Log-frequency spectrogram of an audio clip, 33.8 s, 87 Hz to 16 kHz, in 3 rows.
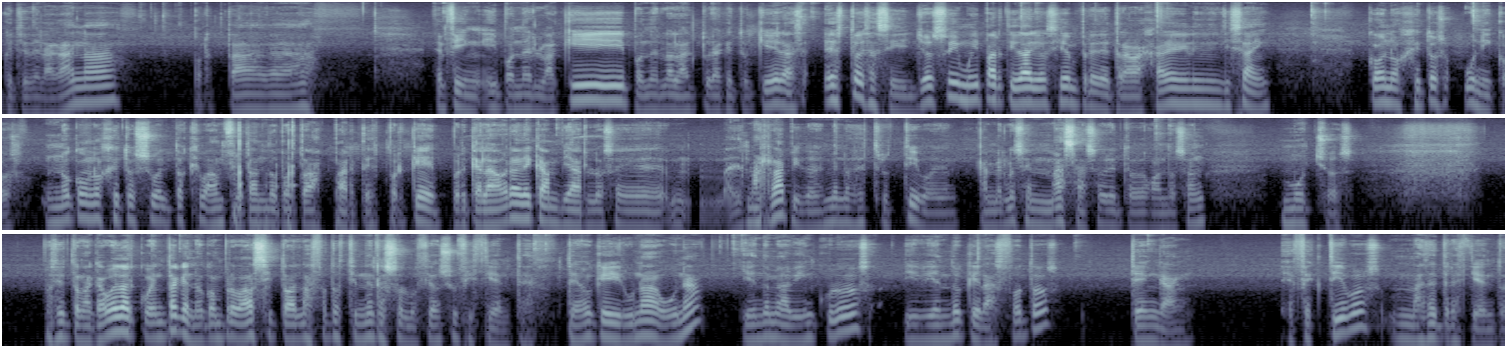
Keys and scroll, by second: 0.8-2.3 typing, 8.7 BackSpace, 11.0 BackSpace, 15.1 space, 24.1 space, 24.9 space, 25.5 space, 33.7 space.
